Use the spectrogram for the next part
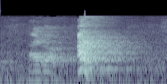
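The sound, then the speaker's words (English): A man's voice imitates a dog, starting with a low rumbling growl and then breaking into a sharp, loud bark. It is a single vocal burst with no real animal present. “Sure, I don't know how to translate dog language.”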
